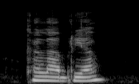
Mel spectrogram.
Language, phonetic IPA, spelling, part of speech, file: Polish, [kaˈlabrʲja], Kalabria, noun, LL-Q809 (pol)-Kalabria.wav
